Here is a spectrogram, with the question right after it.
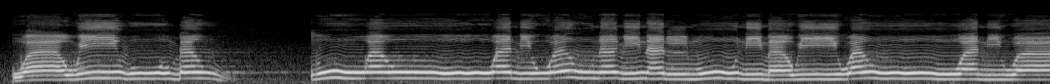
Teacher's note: huruf wa diucapkan dengan cara memonyongkan dua bibir kita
